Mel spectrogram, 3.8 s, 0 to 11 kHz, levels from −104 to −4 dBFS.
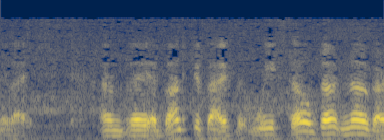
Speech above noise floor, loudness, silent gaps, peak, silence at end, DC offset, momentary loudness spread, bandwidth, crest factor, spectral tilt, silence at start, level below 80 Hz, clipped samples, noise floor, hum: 29 dB; -20 LUFS; none; -4 dBFS; 0 s; under 0.1%; 14 LU; 7 kHz; 16 dB; -7.5 dB/octave; 0 s; -50 dBFS; under 0.1%; -48 dBFS; none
